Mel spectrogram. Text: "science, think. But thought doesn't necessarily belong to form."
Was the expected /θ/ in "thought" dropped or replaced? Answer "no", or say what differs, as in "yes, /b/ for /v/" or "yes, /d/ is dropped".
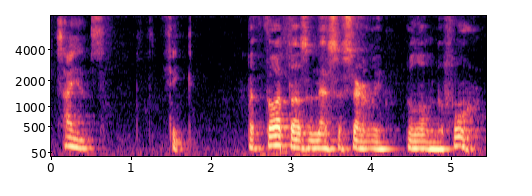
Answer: no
